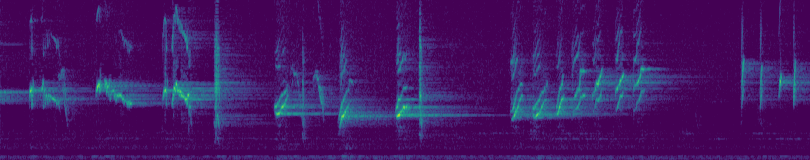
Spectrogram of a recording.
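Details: Northern mockingbird singing a varied medley: warbled high phrases, sharp clicks and downward slurs, then a rapid burst of about seven rising chirps and two final whistles.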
